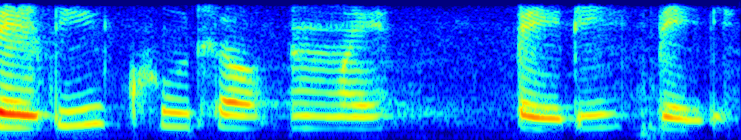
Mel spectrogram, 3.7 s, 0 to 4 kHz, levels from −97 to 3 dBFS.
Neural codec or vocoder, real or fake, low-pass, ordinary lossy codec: codec, 16 kHz in and 24 kHz out, 2.2 kbps, FireRedTTS-2 codec; fake; 3.6 kHz; none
